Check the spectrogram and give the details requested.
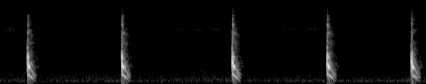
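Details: Five evenly spaced, woody knocking calls of a watercock, roughly one per second, each a brief downward-sliding clack over a quiet background.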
